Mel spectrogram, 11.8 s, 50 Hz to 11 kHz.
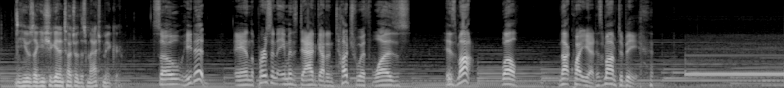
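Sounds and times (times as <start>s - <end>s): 
speech: 0.2s - 7.8s, 8.4s - 9.8s
electronic telephone tone: 10.3s - 11.7s.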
